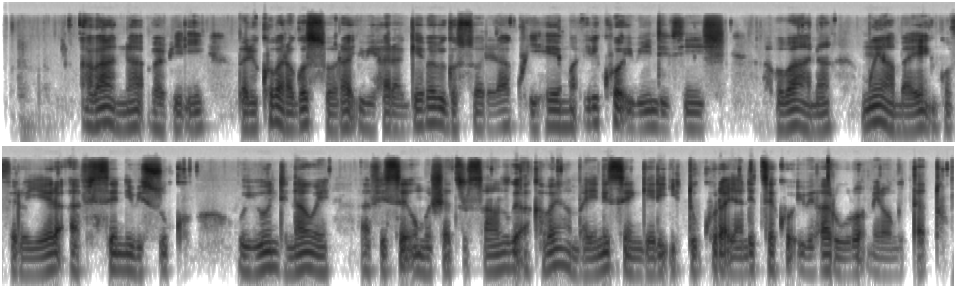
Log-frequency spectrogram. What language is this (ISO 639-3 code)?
run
